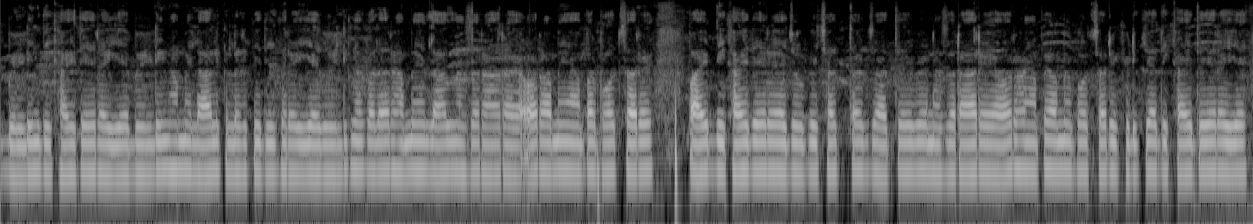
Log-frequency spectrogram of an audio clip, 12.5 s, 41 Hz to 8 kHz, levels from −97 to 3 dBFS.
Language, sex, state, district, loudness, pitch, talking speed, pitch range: Hindi, male, Chhattisgarh, Jashpur, -32 LUFS, 140 Hz, 260 wpm, 135-140 Hz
